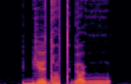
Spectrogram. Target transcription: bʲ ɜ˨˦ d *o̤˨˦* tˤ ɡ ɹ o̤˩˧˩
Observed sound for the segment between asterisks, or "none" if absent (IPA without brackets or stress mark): o̤˨˦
